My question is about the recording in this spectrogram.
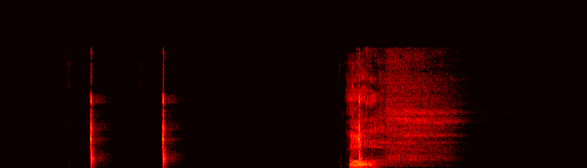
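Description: Two sharp clicks about half a second apart, then a man's surprised "oh" that trails off into a breathy sigh.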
